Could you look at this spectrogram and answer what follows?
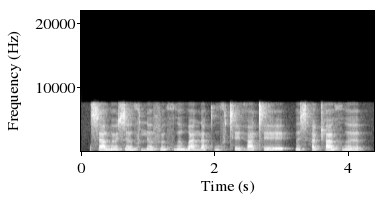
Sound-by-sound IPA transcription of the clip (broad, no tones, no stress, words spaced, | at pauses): sawœsɜxʷ nɜfœxʷɜ wanakʷʼɛxʷ tʰɛɦatʰɛ | əshaʈʰa xʷɜ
